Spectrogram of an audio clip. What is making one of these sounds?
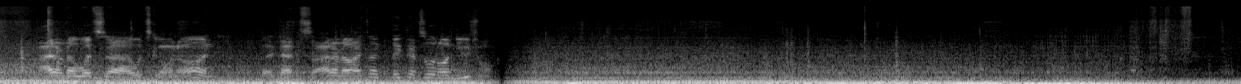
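A truck engine rumbles low and steady while driving.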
